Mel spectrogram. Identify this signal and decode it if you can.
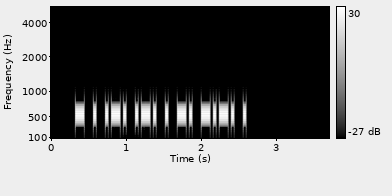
Morse code, heard as a keyed tone, about 30 wpm, 550 Hz. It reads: TERRENCE
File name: Ultimate Word List / 30WPM Ultimate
